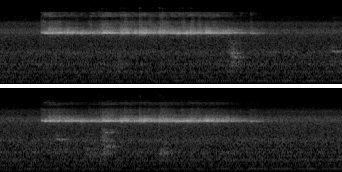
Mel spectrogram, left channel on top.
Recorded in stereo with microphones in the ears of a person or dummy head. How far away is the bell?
About 1.4 m.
